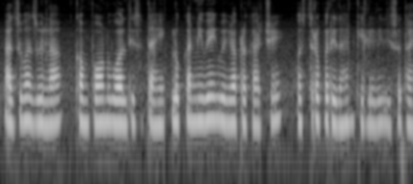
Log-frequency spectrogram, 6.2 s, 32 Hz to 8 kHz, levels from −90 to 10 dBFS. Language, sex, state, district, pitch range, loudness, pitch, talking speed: Marathi, female, Maharashtra, Pune, 195-210 Hz, -19 LUFS, 200 Hz, 125 wpm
